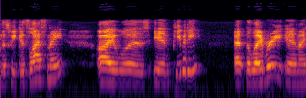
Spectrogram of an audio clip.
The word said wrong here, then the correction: Peabody: Sorry, you were in puberty? – Peabody. – Peabody. – Peabody. – Could you spell that? – It's been a long time since I was in puberty. – Could you spell that? Because I can't. It still sounds like puberty. – P-E-A-B-O-D-Y. Peabody. – Oh, Peabody.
